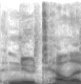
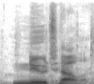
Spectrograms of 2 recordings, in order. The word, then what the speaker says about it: Nutella: It is also World Nutella Day.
